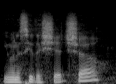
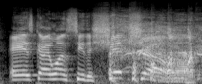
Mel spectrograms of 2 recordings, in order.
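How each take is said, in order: First: Softer, understated offer; very calm. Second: High, loud shout; calling out. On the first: Drunk friend quietly inviting a stranger, very calm. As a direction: ask it calmly and quietly. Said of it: "to me, very calm". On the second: Man announcing a stranger to his friend, calling out loudly. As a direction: holler it across the store, retold. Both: Retold or imitated.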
